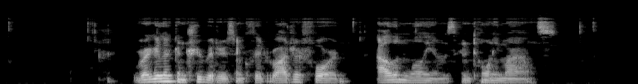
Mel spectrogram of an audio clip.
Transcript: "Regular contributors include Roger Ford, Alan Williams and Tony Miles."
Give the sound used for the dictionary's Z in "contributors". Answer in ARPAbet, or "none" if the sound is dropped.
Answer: Z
